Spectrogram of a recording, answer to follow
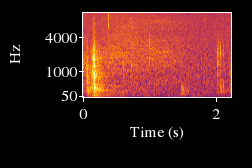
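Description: Freezer door of a fridge-freezer pulled open, the door seal letting go in one short soft sound right at the start, with a faint knock about a second and a half in.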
